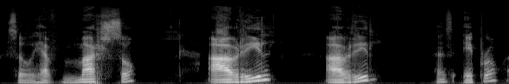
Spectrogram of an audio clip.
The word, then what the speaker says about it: marzo: is that Z remembers it's pronounced like an S so we have marzo Abril are real and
